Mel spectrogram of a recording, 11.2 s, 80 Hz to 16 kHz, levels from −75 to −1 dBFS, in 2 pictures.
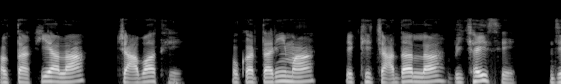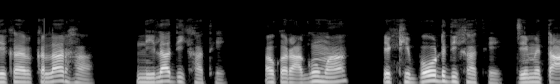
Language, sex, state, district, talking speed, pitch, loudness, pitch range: Chhattisgarhi, male, Chhattisgarh, Jashpur, 165 wpm, 150 Hz, -18 LUFS, 140-170 Hz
